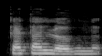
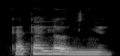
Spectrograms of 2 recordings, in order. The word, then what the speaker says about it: Catalogne: que la graphie n y du catalan ne prononcez pas espagnol mais espagnol ou Catalogne non Catalogne le son G F J ou j faites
